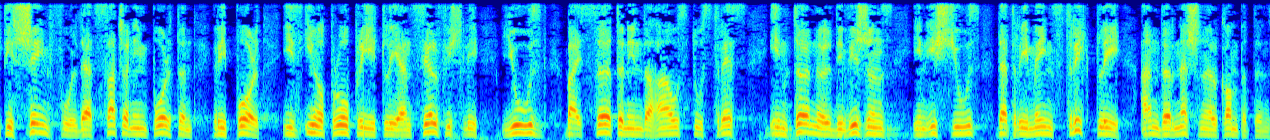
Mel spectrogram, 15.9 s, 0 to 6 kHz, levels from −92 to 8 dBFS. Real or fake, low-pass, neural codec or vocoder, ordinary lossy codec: real; 5.4 kHz; none; none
